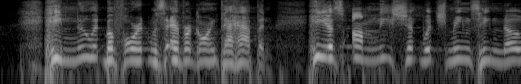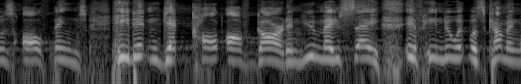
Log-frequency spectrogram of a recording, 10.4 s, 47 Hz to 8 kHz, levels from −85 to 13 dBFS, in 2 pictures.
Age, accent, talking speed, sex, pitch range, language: 50-69, American, 200 wpm, male, 205-240 Hz, English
